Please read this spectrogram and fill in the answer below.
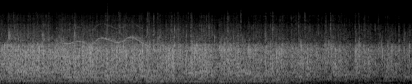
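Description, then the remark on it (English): A steady round of applause, many hands clapping in a dense, even wash that holds strong throughout before easing slightly at the end, with a faint whistle near the start. “Ladies and gentlemen, let's all stand and give a nice round of applause.”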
